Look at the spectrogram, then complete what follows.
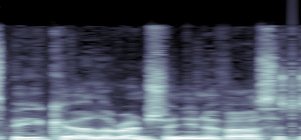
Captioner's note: speaking French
